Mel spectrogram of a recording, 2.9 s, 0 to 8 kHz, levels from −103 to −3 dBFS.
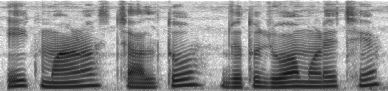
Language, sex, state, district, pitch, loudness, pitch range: Gujarati, male, Gujarat, Navsari, 155 Hz, -17 LUFS, 145-180 Hz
